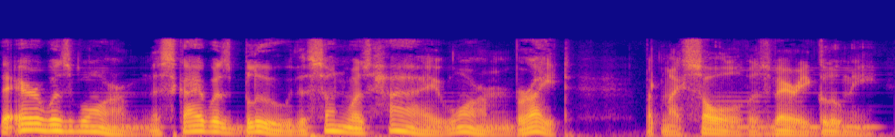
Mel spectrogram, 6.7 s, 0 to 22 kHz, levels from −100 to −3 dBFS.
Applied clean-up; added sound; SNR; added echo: neural mask model DeepFilterNet 3.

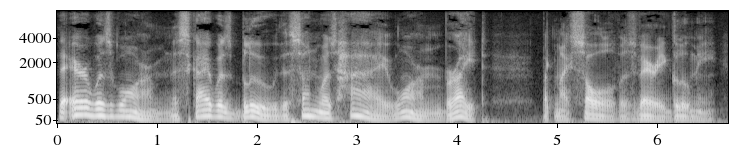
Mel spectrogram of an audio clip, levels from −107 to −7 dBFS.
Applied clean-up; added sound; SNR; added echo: none; none; none; none.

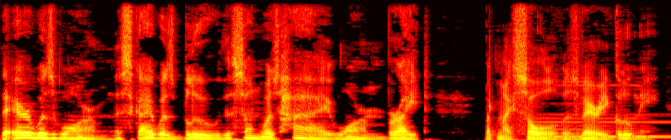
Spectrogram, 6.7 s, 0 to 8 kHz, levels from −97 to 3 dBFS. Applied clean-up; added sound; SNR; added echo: classical method Wiener filter.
